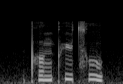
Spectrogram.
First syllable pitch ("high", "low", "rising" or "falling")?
rising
